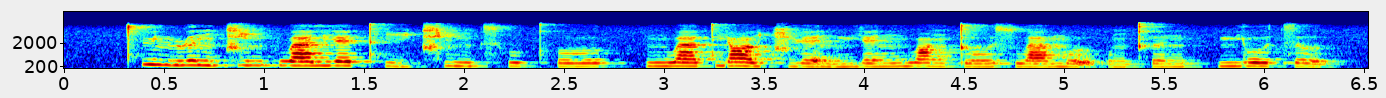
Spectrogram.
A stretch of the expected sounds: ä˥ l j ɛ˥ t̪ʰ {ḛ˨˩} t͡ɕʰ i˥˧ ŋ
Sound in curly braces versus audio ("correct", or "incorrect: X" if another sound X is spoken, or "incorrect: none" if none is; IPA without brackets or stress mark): incorrect: ḭ˨˩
